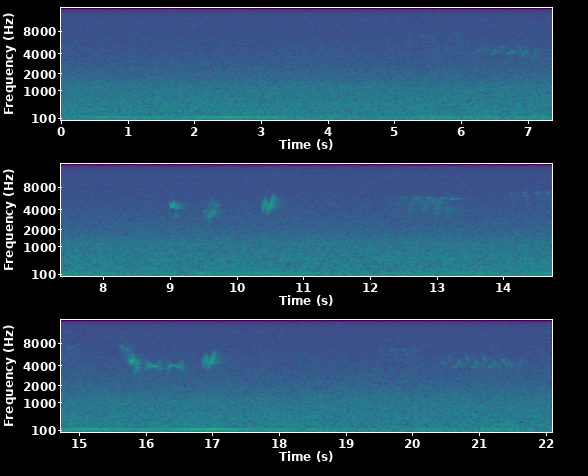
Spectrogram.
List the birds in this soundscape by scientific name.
Setophaga coronata, Empidonax oberholseri, Geothlypis tolmiei, Poecile gambeli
